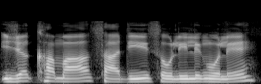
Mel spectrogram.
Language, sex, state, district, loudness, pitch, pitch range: Wancho, male, Arunachal Pradesh, Longding, -13 LUFS, 135 Hz, 130-155 Hz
